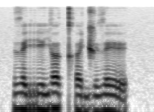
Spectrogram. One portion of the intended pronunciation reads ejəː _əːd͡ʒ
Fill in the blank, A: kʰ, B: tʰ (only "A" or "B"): A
